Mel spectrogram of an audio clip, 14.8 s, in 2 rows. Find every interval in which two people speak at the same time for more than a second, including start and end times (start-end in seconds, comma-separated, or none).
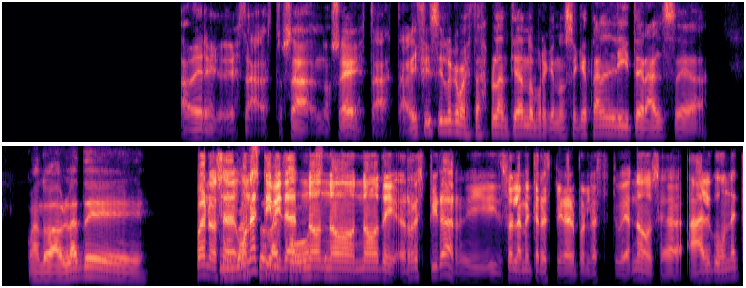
9.6-10.8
